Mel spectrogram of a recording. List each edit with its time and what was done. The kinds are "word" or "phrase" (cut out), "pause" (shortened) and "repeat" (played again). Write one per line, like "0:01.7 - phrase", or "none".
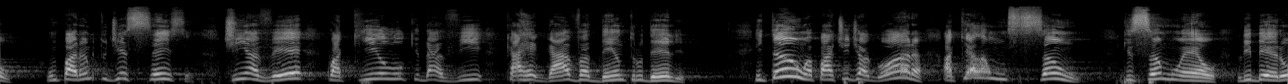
none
